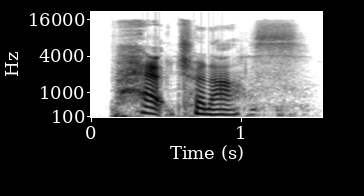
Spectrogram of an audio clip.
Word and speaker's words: Petronas: Say it like that. It's Petronas.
